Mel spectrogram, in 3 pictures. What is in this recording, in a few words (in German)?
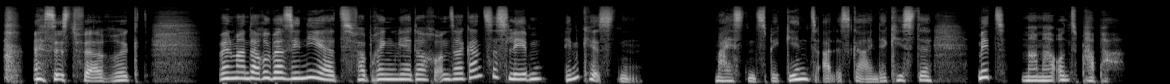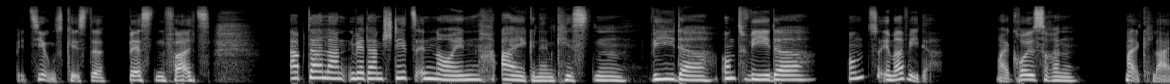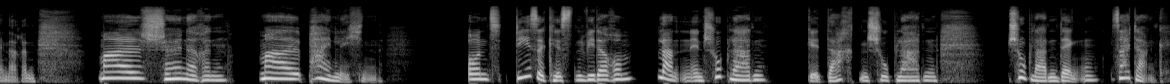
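Schauspiel, Variabel; Kisten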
